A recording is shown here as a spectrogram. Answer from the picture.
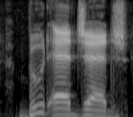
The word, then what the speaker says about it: Buttigieg: Yeah, look, he has how to pronounce his name. Boot Edge Edge, parentheses, /him.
